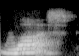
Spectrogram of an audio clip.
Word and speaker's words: wasp: But the S sound changed under the influence of the preceding W, so it's pronounced wasp.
